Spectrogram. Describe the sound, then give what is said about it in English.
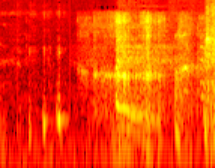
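Loud, rasping snoring with a harsh, throaty rattle, rising into a long noisy inhale after a few short quieter snorts, close up and forceful like a heavy male snore. “I'm sorry, I still snore like a man.”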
